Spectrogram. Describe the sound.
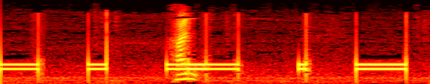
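Busy tone on a phone-in line after a caller's call dropped: five steady mid-pitched beeps of uneven length, with a brief voice heard over one of them.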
